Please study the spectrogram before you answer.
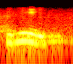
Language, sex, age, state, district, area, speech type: Hindi, female, 45-60, Uttar Pradesh, Azamgarh, rural, conversation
